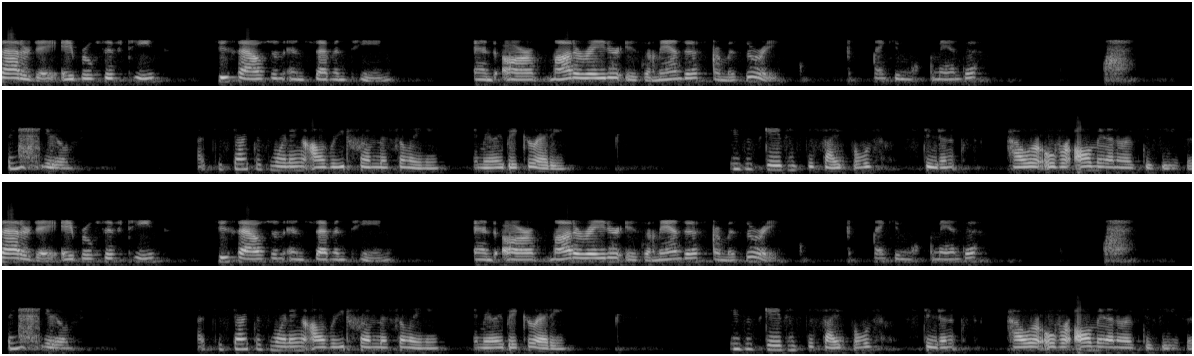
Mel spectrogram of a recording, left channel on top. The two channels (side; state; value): both; normal; correlation 0.82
